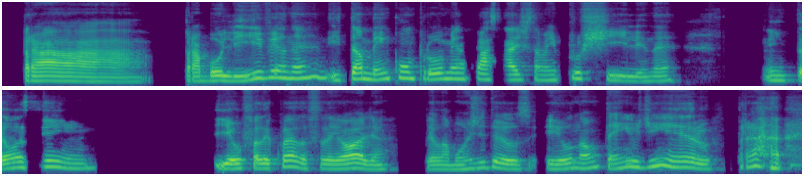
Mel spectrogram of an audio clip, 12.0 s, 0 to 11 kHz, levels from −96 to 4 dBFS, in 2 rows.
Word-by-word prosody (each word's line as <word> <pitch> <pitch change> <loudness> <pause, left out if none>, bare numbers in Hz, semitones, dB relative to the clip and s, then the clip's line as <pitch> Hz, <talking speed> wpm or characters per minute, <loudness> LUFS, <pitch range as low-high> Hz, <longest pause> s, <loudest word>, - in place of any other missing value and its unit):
pra 135 -4 +2 0.2
pra 135 - +1
Bolívia, 150 - +2
né, 225 +3 +1
e - - -5
também 195 +1 +3
comprou 210 -4 +1
a - - -1
minha 200 -1 0
passagem 170 -3 0
também 160 0 -6
para - - -5
o - - -1
Chile, 145 -8 -3
né. 145 +2 -7 0.6
Então, 155 +1 -1
assim, 175 -4 -2 0.9
e - - +2
eu 145 - +7
falei 150 0 +2
com 150 - -5
ela, 195 -7 +3
falei: 145 -2 -1
"Olha, 135 -4 +4 0.2
pelo 130 0 -4
amor 130 +2 -5
de 170 +3 -6
Deus, 140 -7 0
eu 140 +2 0
não 165 +4 -2
tenho 185 +3 -2
dinheiro 185 -9 0
pra 205 -6 -1
155 Hz, 165 wpm, -23 LUFS, 140-195 Hz, 0.9 s, eu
